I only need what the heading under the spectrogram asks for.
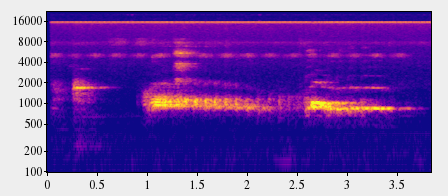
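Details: Zebra dove voice, played to train a caged dove's confidence: a short high note, then long, low, purring, trilled coos, the second starting strongly and fading away.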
